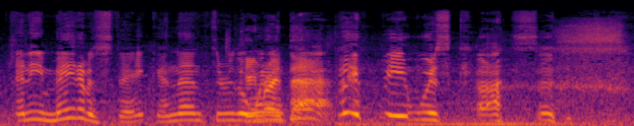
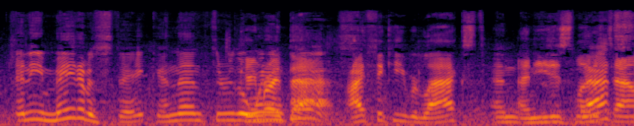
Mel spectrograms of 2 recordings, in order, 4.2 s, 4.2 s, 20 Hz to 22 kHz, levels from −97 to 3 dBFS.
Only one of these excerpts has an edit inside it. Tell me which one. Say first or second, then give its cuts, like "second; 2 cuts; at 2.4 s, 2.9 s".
first; 1 cut; at 2.2 s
